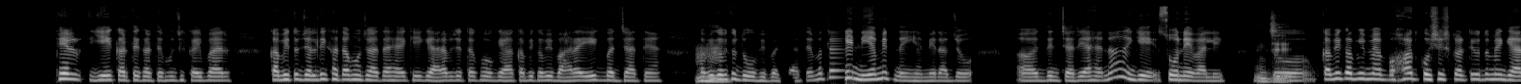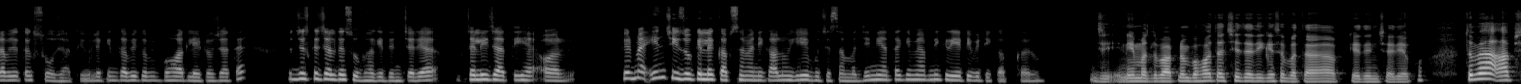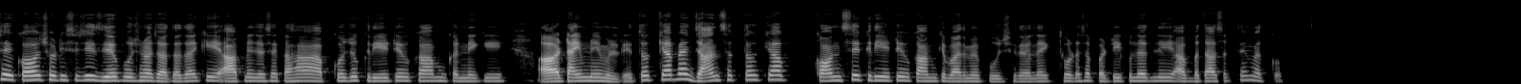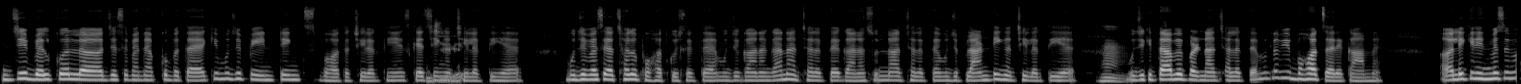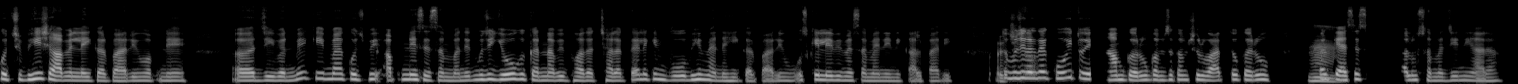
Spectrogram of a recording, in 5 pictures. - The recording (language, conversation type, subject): Hindi, advice, मैं रोज़ाना रचनात्मक काम के लिए समय कैसे निकालूँ?
- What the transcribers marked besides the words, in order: in English: "लेट"; in English: "क्रीऐटिवटी"; tapping; in English: "क्रिएटिव"; in English: "टाइम"; in English: "क्रिएटिव"; in English: "लाइक"; in English: "पर्टिक्युलर्ली"; in English: "पेंटिंग्स"; in English: "स्केचिंग"; in English: "प्लांटिंग"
